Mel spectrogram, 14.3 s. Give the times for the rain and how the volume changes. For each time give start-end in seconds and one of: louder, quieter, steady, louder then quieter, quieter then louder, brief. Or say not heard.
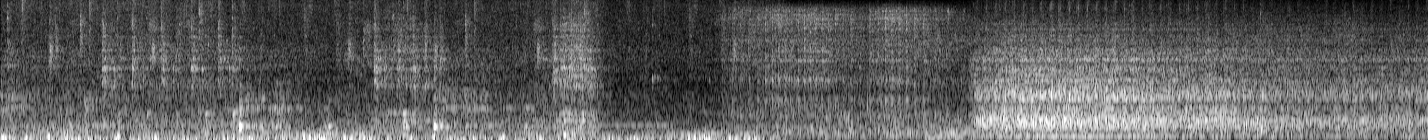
0.0-14.2 steady.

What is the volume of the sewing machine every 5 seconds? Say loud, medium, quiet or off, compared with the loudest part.
medium, medium, loud.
